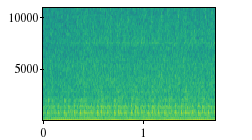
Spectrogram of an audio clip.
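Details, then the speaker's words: Project Crewman car, first start after 2.5 years of work, stock tune: fast light ticking over a steady idle, seemingly from the top-end pulleys; owner suspects pulley bushings and bearings loosening after sitting; oil pressure 36 psi; otherwise smooth. "It's idling down. I definitely hear some upper drivetrain right now."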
